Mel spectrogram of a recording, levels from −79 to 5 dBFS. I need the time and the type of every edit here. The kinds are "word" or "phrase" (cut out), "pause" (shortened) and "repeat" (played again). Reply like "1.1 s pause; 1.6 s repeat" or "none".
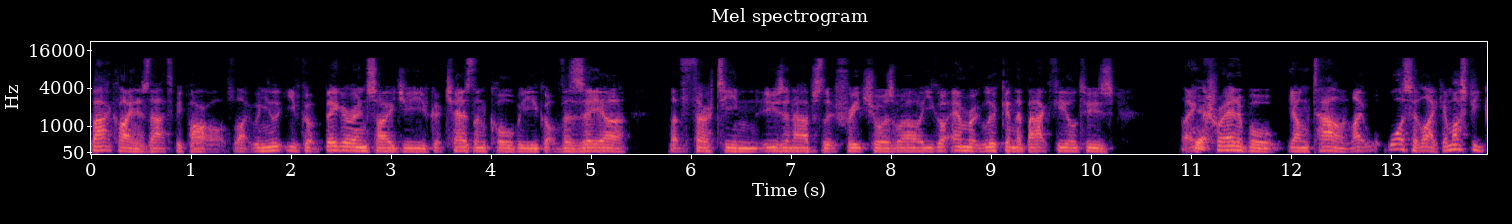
none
